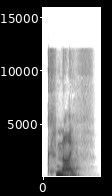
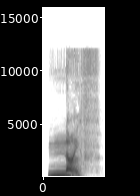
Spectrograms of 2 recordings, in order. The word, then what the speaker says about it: knife: salmon salmon When we begin a word with KN in English, the K is silent. This is not knife. It's knife. knife know new knock All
